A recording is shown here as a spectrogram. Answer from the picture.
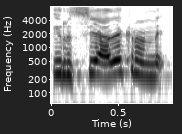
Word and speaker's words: ईर्ष्या: श और यह है ऊपर आर की मात्रा है ठीक है ना रेप की मात्रा है जो की आई के बाद उच्चारण हो रहा है ईर्ष्या ए के बाद आर का उच्चारण हो रहा है तो ईर्ष्या इसको पढ़ेंगे ये है दोस्तों उत्पन्न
